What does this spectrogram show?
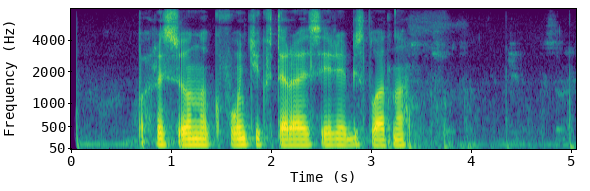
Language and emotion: Russian, neutral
